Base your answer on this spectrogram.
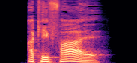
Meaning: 1. acephalic 2. acephalous
- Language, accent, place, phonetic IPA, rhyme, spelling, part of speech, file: German, Germany, Berlin, [akeˈfaːl], -aːl, akephal, adjective, De-akephal.ogg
